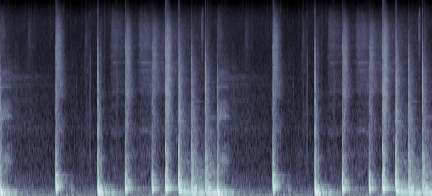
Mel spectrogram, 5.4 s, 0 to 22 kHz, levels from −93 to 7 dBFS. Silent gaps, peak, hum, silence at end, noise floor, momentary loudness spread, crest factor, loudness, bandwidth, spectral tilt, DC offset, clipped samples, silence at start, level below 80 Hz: none; 0 dBFS; none; 0 s; -37 dBFS; 7 LU; 14 dB; -15 LUFS; 16 kHz; -6.5 dB/octave; under 0.1%; under 0.1%; 0 s; -24 dBFS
